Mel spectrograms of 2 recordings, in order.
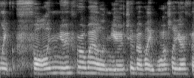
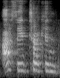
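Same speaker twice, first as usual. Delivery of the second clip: high Scottish protest, chicken close to "chuckin"; Scottish chicken, first vowel near "uh"; Scottish accent; 8 semitones higher than usual. Real, not acted. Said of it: "you're saying chucking".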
